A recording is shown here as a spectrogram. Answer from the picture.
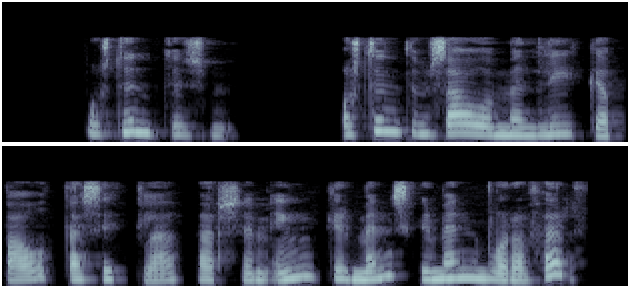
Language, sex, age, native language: Icelandic, female, 30-39, Icelandic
